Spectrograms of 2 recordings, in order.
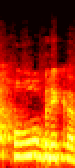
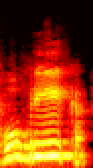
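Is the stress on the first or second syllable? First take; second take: first; second. First: The stress is on the first syllable. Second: The stress is on the second syllable. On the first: The speaker calls it wrong. "Toda proparoxítona tem acento, mas não é rúbrica" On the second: The speaker calls it right. "é rubrica"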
